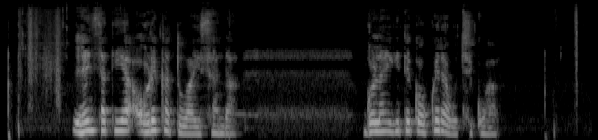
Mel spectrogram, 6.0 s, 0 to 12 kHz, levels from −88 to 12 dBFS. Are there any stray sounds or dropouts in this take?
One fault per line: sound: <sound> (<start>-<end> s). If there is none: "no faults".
no faults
